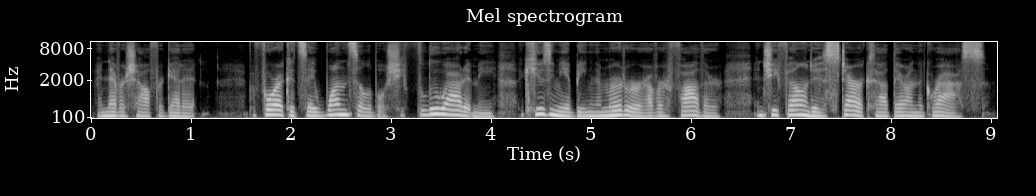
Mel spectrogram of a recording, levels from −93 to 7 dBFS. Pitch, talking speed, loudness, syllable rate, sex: 170 Hz, 230 wpm, -18 LUFS, 6.5 syllables/s, female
